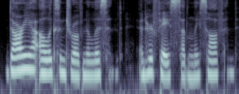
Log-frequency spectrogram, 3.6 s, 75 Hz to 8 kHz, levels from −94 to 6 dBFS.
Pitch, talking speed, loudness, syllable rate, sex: 205 Hz, 135 wpm, -18 LUFS, 6.0 syllables/s, female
